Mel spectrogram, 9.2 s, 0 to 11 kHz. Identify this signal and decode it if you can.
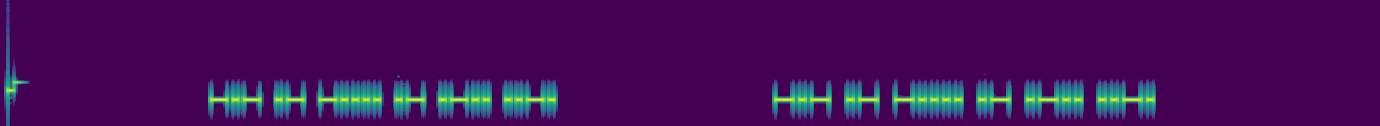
Morse code, heard as a keyed tone, about 31 wpm, 700 Hz. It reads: KA6ALF KA6ALF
